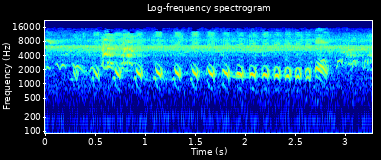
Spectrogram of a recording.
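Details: ['A Barred antshrike pair sings together in Brazil: a rolling series of nasal notes that speeds into a fast rattle, then ends in a sharp upturned note. A faint high buzz continues behind them.']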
